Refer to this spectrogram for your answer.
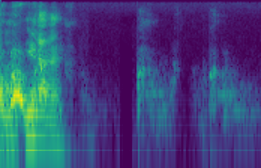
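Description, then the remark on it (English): A dog barks three times: one loud, drawn-out bark, then two shorter, softer barks after brief pauses, with nothing else in the background. “My dog does not like that idea.”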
